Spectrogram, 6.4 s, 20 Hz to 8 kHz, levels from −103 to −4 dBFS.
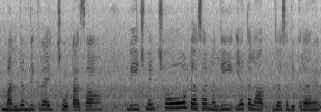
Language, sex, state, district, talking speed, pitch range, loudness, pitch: Hindi, female, Chhattisgarh, Raipur, 175 wpm, 245-300 Hz, -16 LUFS, 265 Hz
